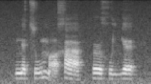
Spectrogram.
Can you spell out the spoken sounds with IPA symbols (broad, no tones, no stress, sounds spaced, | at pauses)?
n ɛ t͡s u m ɑ̰ x a | ə˞ x u lʲ ʎ ɛ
